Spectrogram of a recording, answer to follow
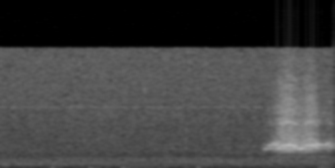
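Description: A pause in a talk: a faint steady room hum, then near the end a brief high whistle as the elderly speaker draws breath before going on.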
